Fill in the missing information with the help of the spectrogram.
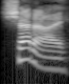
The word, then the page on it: shuteye: American English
